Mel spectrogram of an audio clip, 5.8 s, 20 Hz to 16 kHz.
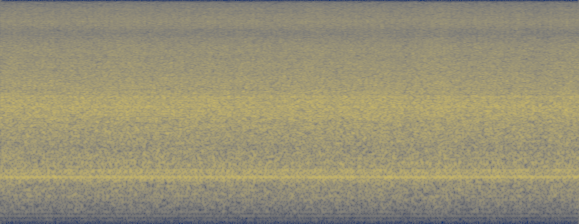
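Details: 1969 Rover P6 Series 1 3500 V8 automatic, just started after 16 years in a garage: smooth, steady idle behind a constant hiss, no ticking tappets or cam rattle, quiet and tight. Owner suspects the fuel pump or line, as no petrol came out.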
